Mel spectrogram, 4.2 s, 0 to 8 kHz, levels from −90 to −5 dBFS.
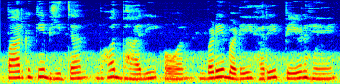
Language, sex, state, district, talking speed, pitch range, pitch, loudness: Hindi, female, Uttar Pradesh, Lalitpur, 155 wpm, 190-230 Hz, 205 Hz, -15 LUFS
